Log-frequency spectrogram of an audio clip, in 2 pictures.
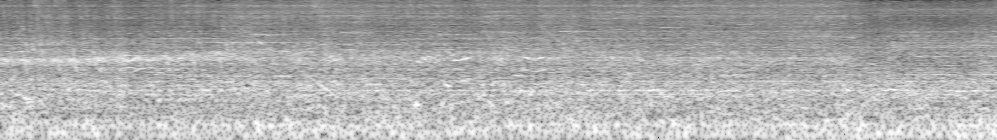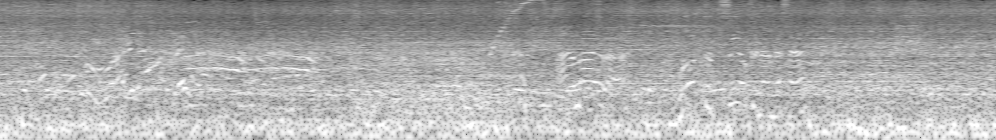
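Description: A pachinko machine plays loud music and sound effects.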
